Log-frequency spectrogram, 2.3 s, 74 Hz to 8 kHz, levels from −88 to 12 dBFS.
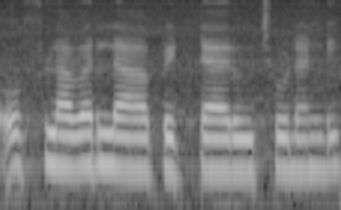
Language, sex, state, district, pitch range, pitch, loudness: Telugu, female, Andhra Pradesh, Guntur, 185-195 Hz, 185 Hz, -17 LUFS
